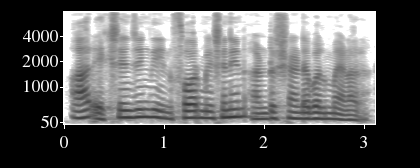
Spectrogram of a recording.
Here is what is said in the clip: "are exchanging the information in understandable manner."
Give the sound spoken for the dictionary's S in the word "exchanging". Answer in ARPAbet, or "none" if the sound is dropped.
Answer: none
